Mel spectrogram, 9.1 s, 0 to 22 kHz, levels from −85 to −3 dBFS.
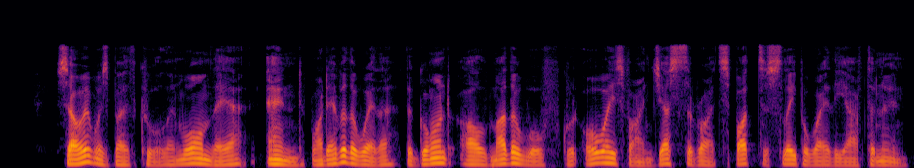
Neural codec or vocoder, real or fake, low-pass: none; real; 7.2 kHz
